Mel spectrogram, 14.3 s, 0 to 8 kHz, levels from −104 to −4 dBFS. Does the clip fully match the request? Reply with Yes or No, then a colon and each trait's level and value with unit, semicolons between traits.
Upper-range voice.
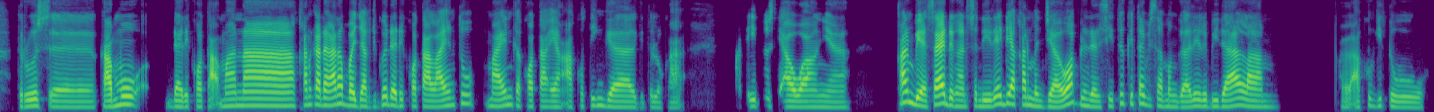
No: medium, 165 Hz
